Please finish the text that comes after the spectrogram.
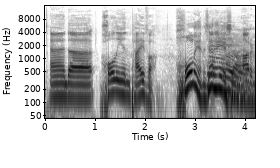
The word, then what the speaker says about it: Raulian: uh holly and paver horlion is that asl i don't know whenever brazilian has an r in their name everyone pronounce it with an h so it's really on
